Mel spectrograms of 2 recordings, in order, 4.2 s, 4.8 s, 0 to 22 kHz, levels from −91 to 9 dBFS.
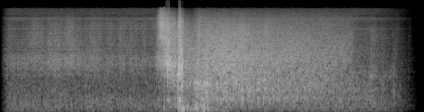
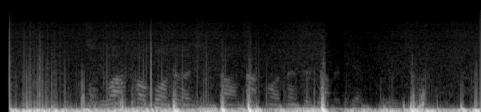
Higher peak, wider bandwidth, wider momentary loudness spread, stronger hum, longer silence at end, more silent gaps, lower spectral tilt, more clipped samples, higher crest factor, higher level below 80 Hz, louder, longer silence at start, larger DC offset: about the same, 0 dBFS vs 0 dBFS; first, 16.5 kHz vs 2.1 kHz; first, 19 LU vs 12 LU; neither; first, 0.25 s vs 0 s; neither; second, 0 dB/octave vs -10.5 dB/octave; neither; about the same, 20 dB vs 16 dB; second, -50 dBFS vs -18 dBFS; first, -15 LUFS vs -21 LUFS; about the same, 0.05 s vs 0.1 s; neither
